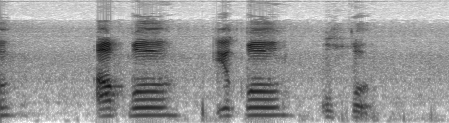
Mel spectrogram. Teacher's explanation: اس کی یہ حروف قلقلہ میں سے اس کی آواز لوٹتی ہوئی محسوس ہو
